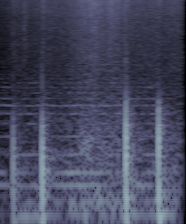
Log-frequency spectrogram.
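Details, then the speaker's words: Finger-on-finger chest percussion, four hollow taps with a slight left-right difference in tone; normal resonant percussion note. "Your wrist must be loose, and if you get all these things going, you will have a nice percussion stroke that will serve you very well."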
